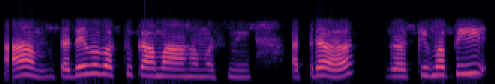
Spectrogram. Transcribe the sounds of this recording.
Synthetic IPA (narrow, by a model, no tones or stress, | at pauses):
aːmt̪ɐd̪eːʋɐʋɐk̚t̪ukaːmaːɦɐmɐsmiɐt̪ɾɐ | kimɐpi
